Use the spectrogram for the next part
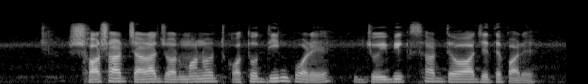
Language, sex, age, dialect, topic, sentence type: Bengali, male, 25-30, Standard Colloquial, agriculture, question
